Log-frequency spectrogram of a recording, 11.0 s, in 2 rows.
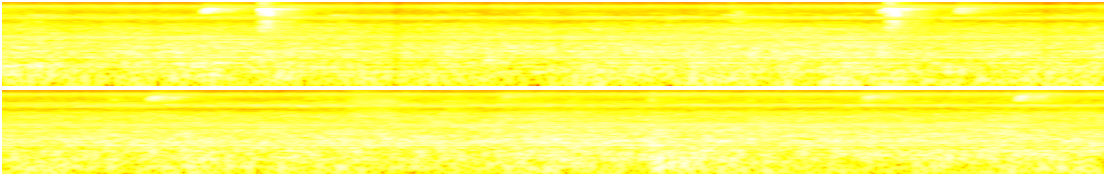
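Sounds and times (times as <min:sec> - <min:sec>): small birds chirping: 0:00.0 - 0:02.0, 0:03.4 - 0:05.1, 0:06.0 - 0:11.0
faint high-pitched hum: 0:00.0 - 0:11.0.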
